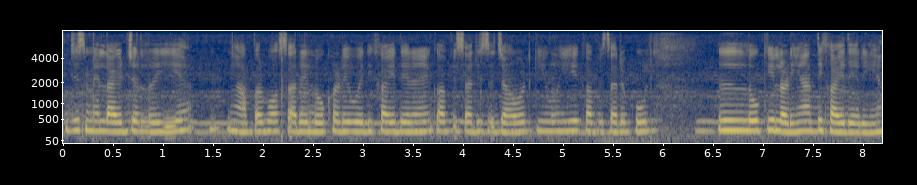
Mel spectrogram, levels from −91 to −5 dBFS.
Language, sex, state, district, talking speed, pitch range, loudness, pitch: Hindi, female, Uttar Pradesh, Budaun, 220 wpm, 215-230 Hz, -29 LUFS, 220 Hz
